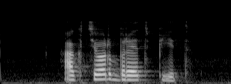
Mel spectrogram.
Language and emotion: Russian, neutral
